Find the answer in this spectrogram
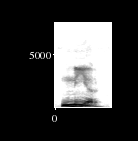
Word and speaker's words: near: NEAR, अब देखिए यहाँ भी ई और ए है, उसके बाद में आर आया है, ओके। सो एन से बन जाएगा ना, ई ए से पहले ई की मात्रा आएगी और फिर आ आएगा, और आर से बन जाएगा रा, ये क्या हो गया, नियर, ओके।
